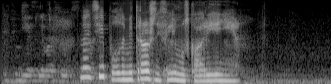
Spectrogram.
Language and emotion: Russian, sad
